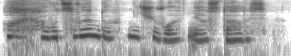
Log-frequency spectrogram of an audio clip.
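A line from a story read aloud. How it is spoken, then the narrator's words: Sighing mother. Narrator (Russian): вздохнула мать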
